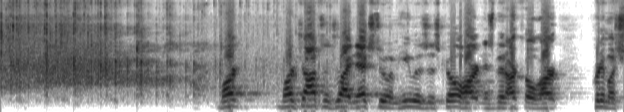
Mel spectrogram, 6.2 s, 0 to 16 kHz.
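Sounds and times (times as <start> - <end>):
audience applause: 0.0 - 3.8
speech: 2.2 - 6.2.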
